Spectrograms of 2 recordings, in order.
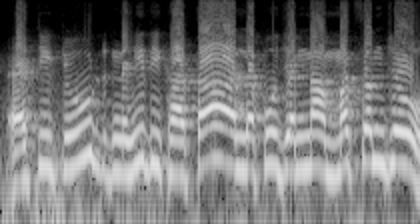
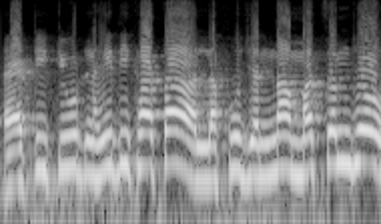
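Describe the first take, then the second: No difference in how they are said.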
